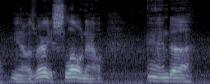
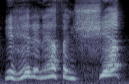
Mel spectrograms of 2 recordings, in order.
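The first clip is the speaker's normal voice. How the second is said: high, loud furious shouting; imitated yelling; 14 semitones higher, 6 dB louder than usual. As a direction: yell it accusingly at the engineer. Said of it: "he starts yelling at the engineer".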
